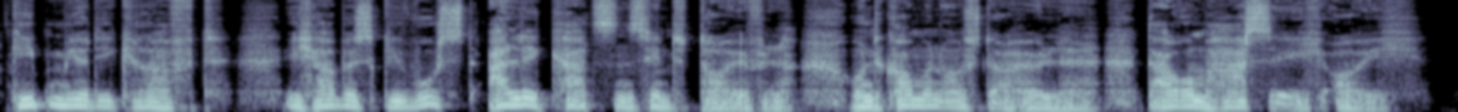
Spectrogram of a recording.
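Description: A man voicing a terrified, pious older man who hates cats and screams prayers for help in a high, strained voice. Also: expressive, measured pace, hardly any pauses, breathy edge, dry recording, studio quality, full character voice. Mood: grim.

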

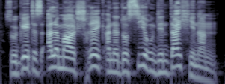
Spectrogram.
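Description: Male narrator doing a persistent young farmhand, earnest and deliberate, lively pitch. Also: clear, resonant tone, no echo, clean studio sound. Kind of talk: audiobook reading.

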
